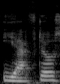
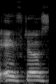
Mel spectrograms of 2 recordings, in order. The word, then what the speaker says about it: Aphtos: I know it looks like this is said like Ephtos or something like that, but it's actually Aphtos. It's a Greek word.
